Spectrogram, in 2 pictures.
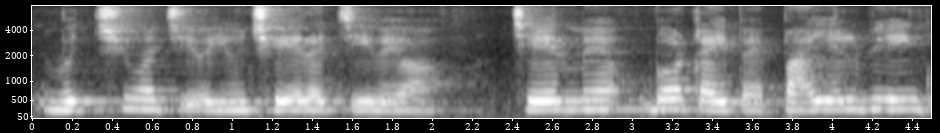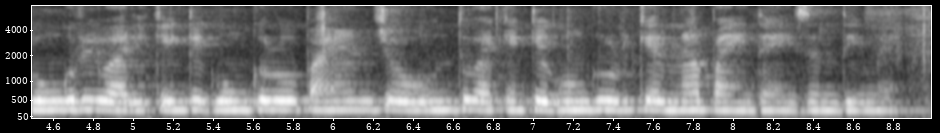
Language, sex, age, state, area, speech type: Sindhi, female, 30-45, Gujarat, urban, spontaneous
